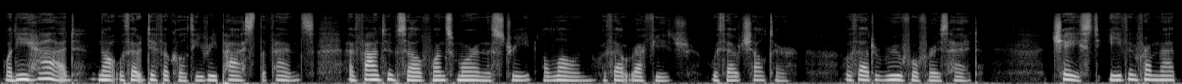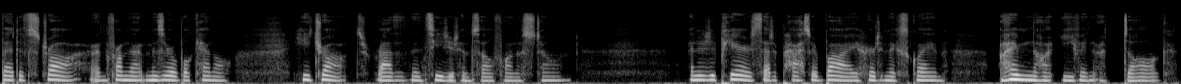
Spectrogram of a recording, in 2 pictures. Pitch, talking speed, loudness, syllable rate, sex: 195 Hz, 165 wpm, -20 LUFS, 5.1 syllables/s, female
